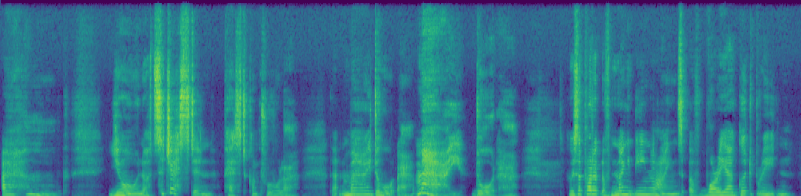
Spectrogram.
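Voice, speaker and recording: A woman's voice: mid-range voice, gravelly, mellow, slightly rough, exaggerated voice. A woman voicing a stern, proud warrior queen who speaks in an icy, grim, clipped way. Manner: cold, clipped, commanding.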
